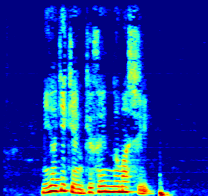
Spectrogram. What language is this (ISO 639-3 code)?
jpn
